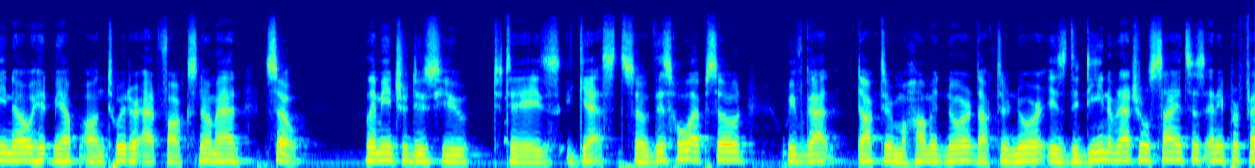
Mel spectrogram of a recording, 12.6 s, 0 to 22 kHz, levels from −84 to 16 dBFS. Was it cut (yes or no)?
yes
